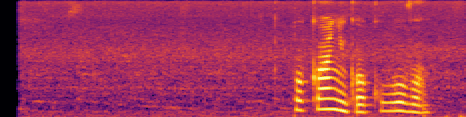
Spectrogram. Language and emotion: Russian, sad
